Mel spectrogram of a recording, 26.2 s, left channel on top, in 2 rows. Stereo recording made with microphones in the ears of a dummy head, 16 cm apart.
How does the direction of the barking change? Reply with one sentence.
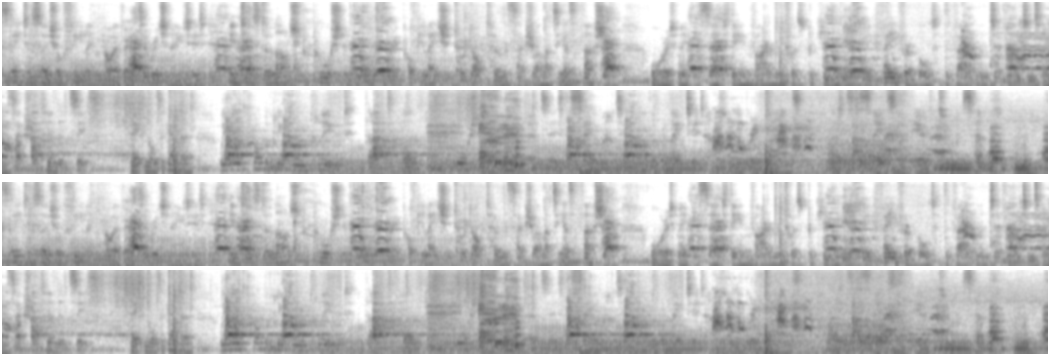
You can hear the barking go left and come back.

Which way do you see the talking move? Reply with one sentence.
You can hear the talking move from left to right and back again.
